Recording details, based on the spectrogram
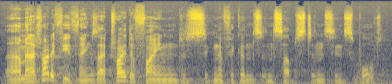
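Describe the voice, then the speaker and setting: A middle-aged man from Zimbabwe, a guest telling his life story in an interview, with thoughtful, halting speech and many restarts. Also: mid-range voice, animated, a bit bright. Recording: echoey hall with faint noise.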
